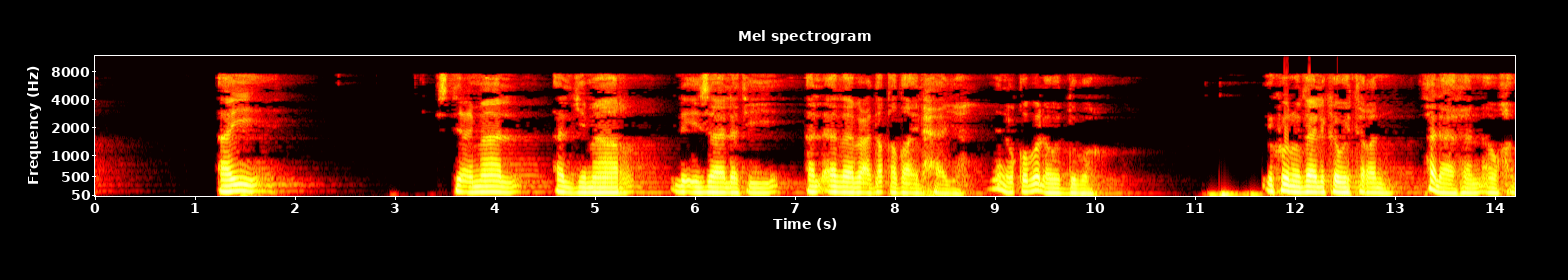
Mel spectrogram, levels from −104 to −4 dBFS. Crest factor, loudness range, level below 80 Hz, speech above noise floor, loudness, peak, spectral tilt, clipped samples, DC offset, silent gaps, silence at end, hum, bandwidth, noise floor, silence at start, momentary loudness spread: 18 dB; 5 LU; -40 dBFS; 74 dB; -16 LUFS; 0 dBFS; -7 dB/octave; under 0.1%; under 0.1%; none; 0 s; none; 7.8 kHz; -89 dBFS; 1.25 s; 15 LU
